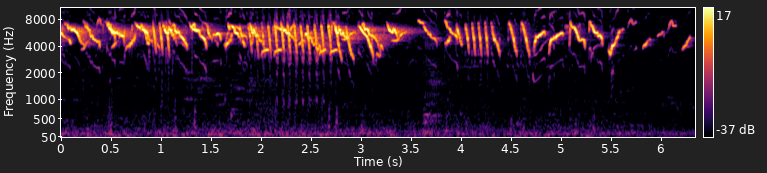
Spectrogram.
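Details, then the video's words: Oriental white-eye in the forest-type ngalas style, used as a lure to draw answers from other white-eyes: very high, rapid twittering of tumbling chirps and short buzzy trills, busy and continuous, ending in fast clipped notes. "PANCINGAN PLECI NGALAS - putar 2 menit saja.! PLECI apapun nyaut"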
